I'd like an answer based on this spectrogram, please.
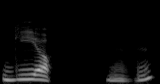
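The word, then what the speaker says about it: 기역: itu itu tadi huruf giokun silakan hafalkan nama hurufnya ya giok Kalau di awal dibaca G kalau di akhir dibaca k kita fokus ke cara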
